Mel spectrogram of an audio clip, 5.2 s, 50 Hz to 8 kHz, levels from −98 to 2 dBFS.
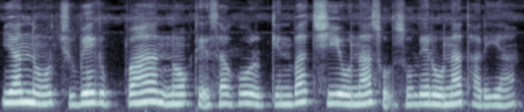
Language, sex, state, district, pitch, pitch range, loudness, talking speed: Garo, female, Meghalaya, South Garo Hills, 210 Hz, 195-225 Hz, -16 LUFS, 105 wpm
